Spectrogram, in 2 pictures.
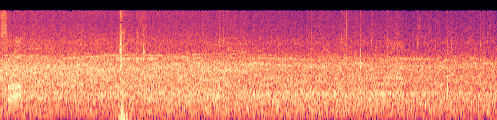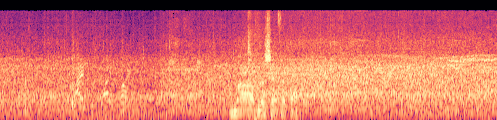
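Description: A large crowd murmurs and cheers steadily.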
